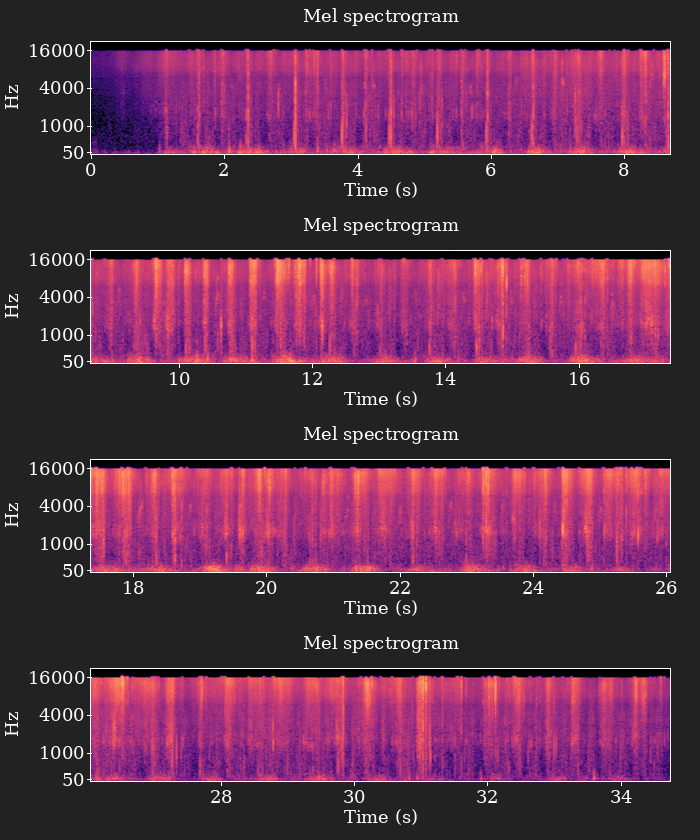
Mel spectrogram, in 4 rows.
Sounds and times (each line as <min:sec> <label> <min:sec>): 0:01.0 footsteps 0:34.7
